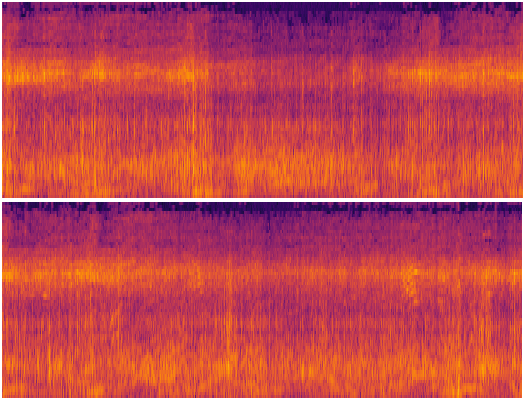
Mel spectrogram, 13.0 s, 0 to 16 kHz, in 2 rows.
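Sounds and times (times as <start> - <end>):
toy train motor whir: 0.0 - 3.1, 4.0 - 13.0
crowd chatter: 5.8 - 13.0.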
